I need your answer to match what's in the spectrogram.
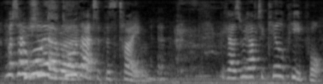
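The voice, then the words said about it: Put-on Irish accent. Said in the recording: “And you're still Irish. ... And I'm still Irish. ... this Irish accent”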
